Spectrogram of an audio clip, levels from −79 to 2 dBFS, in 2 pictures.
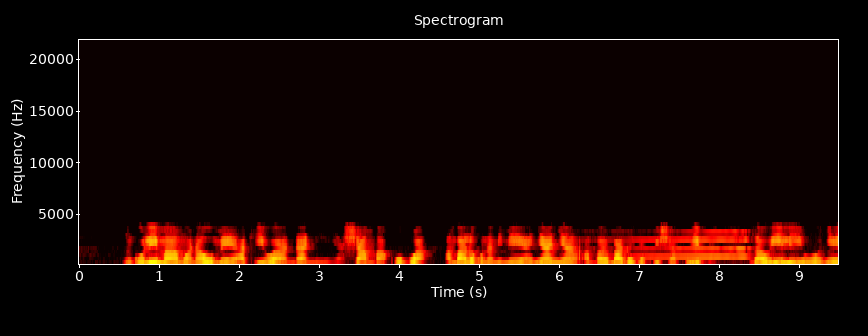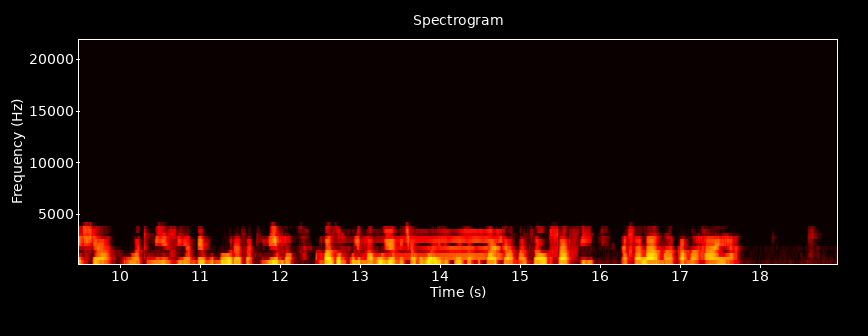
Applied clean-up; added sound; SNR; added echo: none; Bowed string instrument; 12 dB; none.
